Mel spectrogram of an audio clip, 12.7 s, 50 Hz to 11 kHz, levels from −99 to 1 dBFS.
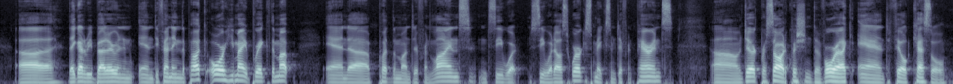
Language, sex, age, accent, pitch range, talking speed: English, male, 20-39, American, 95-125 Hz, 205 wpm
